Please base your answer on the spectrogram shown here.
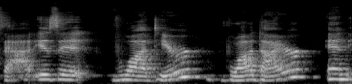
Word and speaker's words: voir dire: It's voir dire is the way I learned it. However, I do have a penchant toward leaning to the Texas pronunciation I've heard, which is voir dire.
